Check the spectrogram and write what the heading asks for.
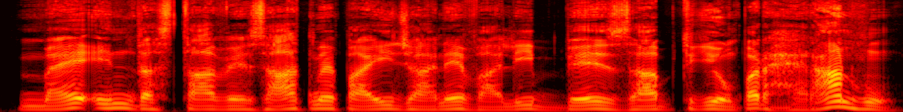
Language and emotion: Urdu, disgusted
